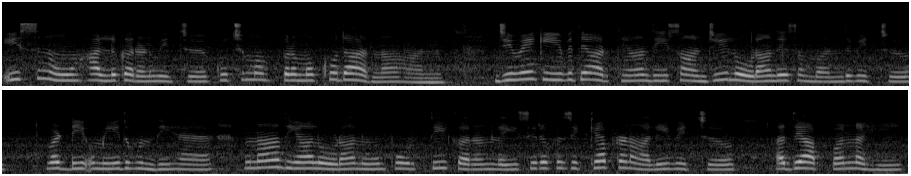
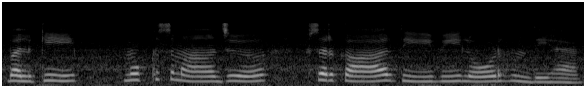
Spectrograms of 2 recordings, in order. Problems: none marked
